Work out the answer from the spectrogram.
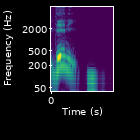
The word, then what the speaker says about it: Dani: هاي بنتي كتهضري تعلمتي ياك داني on prononce ton prénom comme ça on dit Dani Si tu veux. Dani Tant que tu dis pas Dani Danette, c'est bon ça attends je vais noter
